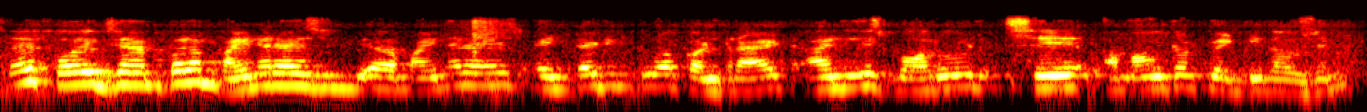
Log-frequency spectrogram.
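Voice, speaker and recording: A man's voice: fairly high pitch, fairly even intonation, fairly quick, mellow, highs cut off, a little hiss or hum. A young man with an Indian accent speaking as a student in class, hesitant and deferential as he puts a question. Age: young adult.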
